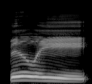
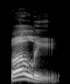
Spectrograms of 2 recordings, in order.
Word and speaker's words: Bully: So we had Billy, or yeah, did I say it? No, Bully. It's Bully, right? I don't always say it wrong. I say Billy is, I think it's Bully.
